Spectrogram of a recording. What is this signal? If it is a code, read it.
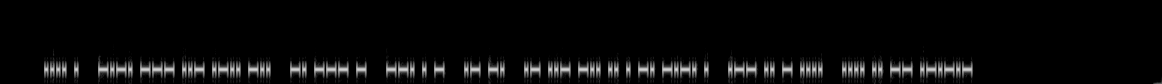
Morse code, heard as a keyed tone, about 37 wpm, 700 Hz. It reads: HE COULD NOT GET AN AUDIENCE WITH HIM.
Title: Sentences from Top 1000 Words - Review Part 5 - 40wpm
